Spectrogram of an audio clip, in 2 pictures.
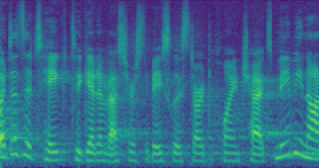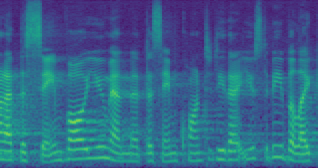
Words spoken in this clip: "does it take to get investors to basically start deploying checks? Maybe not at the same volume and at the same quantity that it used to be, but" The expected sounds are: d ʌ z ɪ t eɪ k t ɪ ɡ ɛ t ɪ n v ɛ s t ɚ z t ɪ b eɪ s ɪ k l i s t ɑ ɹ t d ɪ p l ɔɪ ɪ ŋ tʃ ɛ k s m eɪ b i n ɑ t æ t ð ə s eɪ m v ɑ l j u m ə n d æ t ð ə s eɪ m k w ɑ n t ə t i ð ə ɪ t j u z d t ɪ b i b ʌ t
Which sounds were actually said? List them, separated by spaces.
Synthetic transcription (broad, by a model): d ʌ z ɪ t eɪ k t ɪ ɡ ɛ t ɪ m v ɛ s t ɚ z t ɪ b eɪ s ɪ k l i s t ɑ ɹ t d ɪ p l ɔɪ ɪ ŋ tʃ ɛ k s m eɪ b i n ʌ t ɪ t ð ə s eɪ m v ɑ l j u m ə n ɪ t ð ə s eɪ m k w ɑ n t ə t i ð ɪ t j u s t ɪ b i b ʌ t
